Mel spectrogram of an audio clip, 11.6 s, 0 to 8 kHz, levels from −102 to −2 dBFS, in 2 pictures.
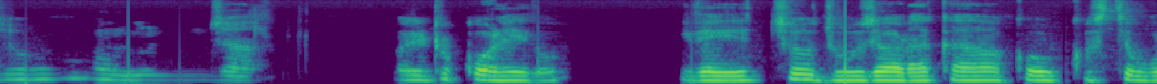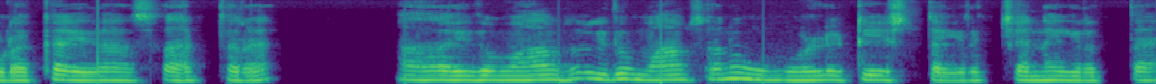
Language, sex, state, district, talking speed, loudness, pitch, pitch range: Kannada, male, Karnataka, Chamarajanagar, 90 wpm, -28 LUFS, 155 Hz, 150-170 Hz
